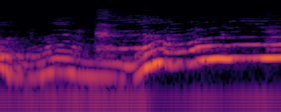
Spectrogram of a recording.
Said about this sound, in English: Do you want to sing with the dogs? Dude, freaking huskies are the best. They howl.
